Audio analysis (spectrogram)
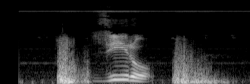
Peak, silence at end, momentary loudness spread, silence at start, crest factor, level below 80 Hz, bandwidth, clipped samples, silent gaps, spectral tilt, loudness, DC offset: -2 dBFS; 0.2 s; 13 LU; 0.55 s; 16 dB; -34 dBFS; 13.5 kHz; under 0.1%; none; -7.5 dB/octave; -18 LUFS; under 0.1%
